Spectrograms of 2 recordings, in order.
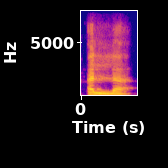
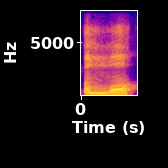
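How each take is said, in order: First: Allah with a thin, light lam and bright a; Allah said light and forward. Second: Allah with a heavy, full lam and dark a. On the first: Teacher showing students the wrong light lam. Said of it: "not Allah". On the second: Teacher showing students the heavy lam. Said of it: "the heavy manner". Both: Shown as a demonstration.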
